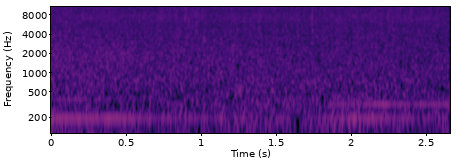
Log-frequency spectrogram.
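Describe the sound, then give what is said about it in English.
Steady rain falls continuously, a dense, even hiss of drops with a faint low rumble of thunder beneath, no voices present. “You listen to the rain, you listen to the thunder.”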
